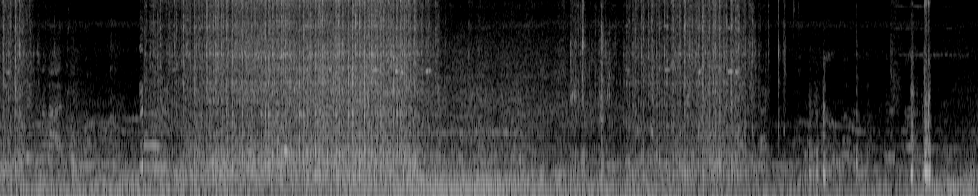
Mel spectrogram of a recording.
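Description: Sewing machine stitching two blouse parts together, a steady mechanical whir running for about four seconds and then stopping, with someone talking over it and through the quieter stretch that follows.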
